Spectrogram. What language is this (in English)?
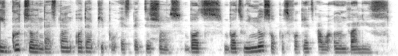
Nigerian Pidgin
